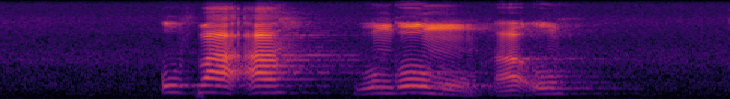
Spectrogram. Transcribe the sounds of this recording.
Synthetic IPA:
uɸaʔaβuŋɡomuɦaʔu

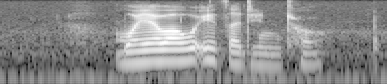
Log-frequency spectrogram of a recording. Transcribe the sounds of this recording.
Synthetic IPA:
mɔjawaʊet͡sʼadin̩ːtʰɔ

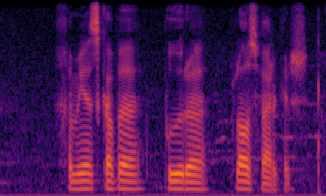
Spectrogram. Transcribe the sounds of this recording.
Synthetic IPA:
χəmiənskɐpəb̥uːɾəplɑːsværkərs

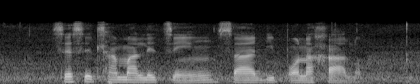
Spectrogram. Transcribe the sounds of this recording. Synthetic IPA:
sɪsɪt͡ɬʰamalet͡sʼeŋ̩sadipʼɔnaχaːlɔ̰

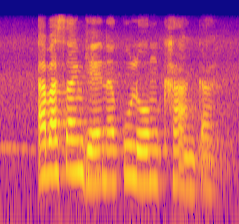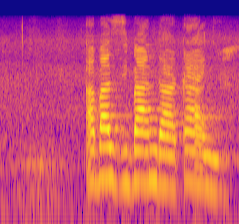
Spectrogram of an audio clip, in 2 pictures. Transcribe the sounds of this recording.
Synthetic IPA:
aɓasaŋɡʱɛnak̬ʼulom̩kʰa̰ŋkʼa | a̰ɓaziɓandʱak̬ʼaːɲɛ

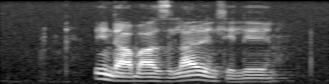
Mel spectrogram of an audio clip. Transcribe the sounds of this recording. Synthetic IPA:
iːndʱaɓazilalɛnd͡ɮʱɛleːni

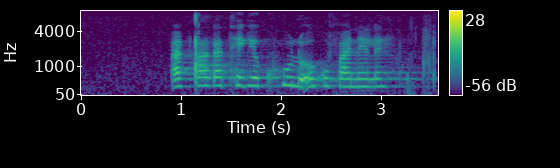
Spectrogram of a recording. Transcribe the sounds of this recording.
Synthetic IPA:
aǃak̬atʰɛk̬ɛkʰuluok̬ufanɛːlɛ

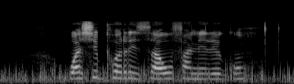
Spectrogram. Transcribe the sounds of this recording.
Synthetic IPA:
waʃipʰorisaufanɛlɛku

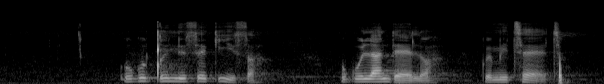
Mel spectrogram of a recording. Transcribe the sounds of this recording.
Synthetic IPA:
uk̬uǃinisek̬isa | uk̬ulandʱɛlwa | k̬wemitʰɛːtʰɔ̥

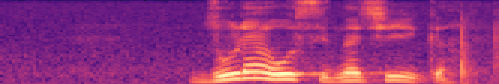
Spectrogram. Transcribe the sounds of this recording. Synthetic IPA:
d͡zuɺaɦusinat͡ʃʰiːkʼa

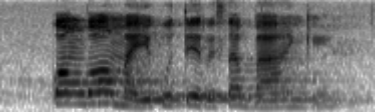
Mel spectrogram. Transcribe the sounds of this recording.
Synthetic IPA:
kɔŋɡɔmaɦikutir̤isabaːŋɡi

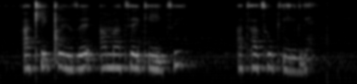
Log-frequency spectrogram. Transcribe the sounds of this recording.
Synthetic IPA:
akʰiǃizɛamatʰek̬ʼitʰʼi | atʰatʰuk̬ʼiːlɛ

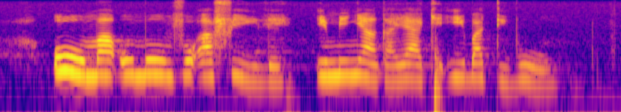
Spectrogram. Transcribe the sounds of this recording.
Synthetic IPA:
umaʔumuɱt͡fuʔafilɛ | imiɲakʼajakʰɛʔiɓad̥ʱiɓuːŋu

